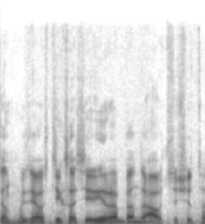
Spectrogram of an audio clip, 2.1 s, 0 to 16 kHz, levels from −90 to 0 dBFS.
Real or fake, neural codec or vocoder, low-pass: real; none; 14.4 kHz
